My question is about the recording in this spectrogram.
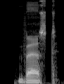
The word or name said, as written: vest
